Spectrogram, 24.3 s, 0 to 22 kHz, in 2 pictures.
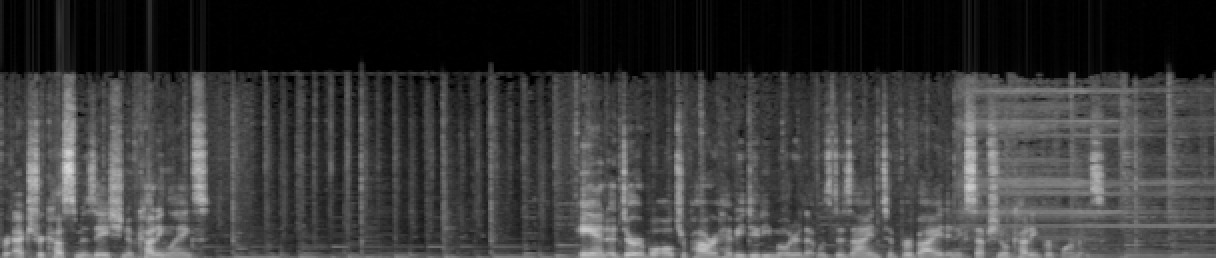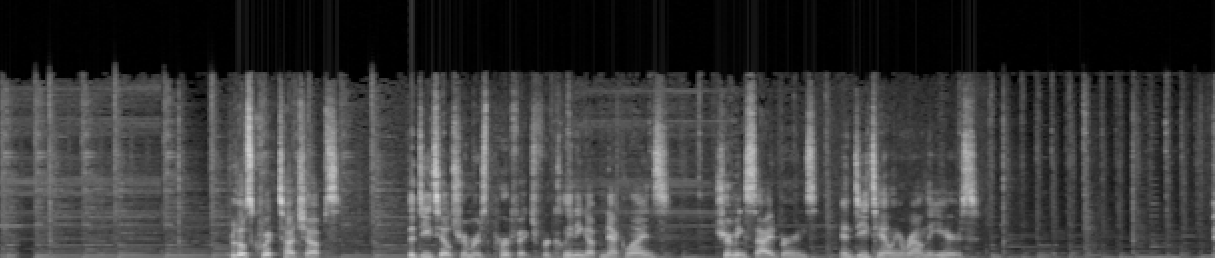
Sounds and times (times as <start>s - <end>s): Speech: 0.0s - 2.1s, 5.8s - 11.1s, 14.4s - 15.6s, 16.2s - 22.0s
Music: 0.0s - 24.3s.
